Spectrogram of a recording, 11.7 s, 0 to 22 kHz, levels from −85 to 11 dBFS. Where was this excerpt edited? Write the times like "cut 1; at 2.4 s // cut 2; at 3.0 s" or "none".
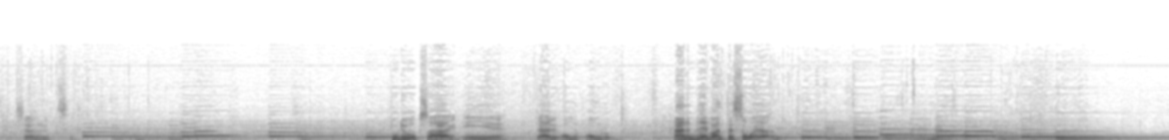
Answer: none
